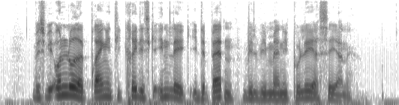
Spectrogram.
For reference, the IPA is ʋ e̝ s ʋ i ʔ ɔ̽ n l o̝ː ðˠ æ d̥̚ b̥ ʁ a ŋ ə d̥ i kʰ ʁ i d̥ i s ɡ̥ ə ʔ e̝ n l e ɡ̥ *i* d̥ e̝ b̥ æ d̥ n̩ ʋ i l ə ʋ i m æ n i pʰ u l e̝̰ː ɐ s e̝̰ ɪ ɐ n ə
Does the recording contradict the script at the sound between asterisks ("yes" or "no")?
no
